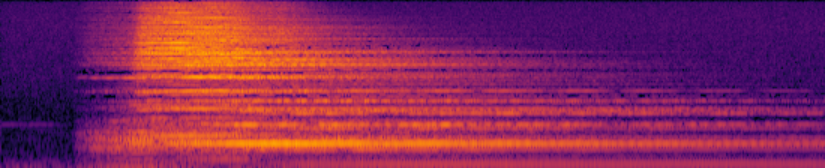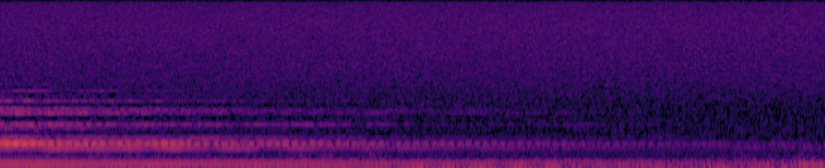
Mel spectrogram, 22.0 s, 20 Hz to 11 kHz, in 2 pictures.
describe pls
Cymbal Swell 013
bowed cymbal swells
rare 18" Zildjian EAK crash ride
clips are cut from track with no fade-in/out. July 21St 2015 high noon in NYC during very hot-feeling 88º with high low-level ozone and abusive humidity of 74%.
